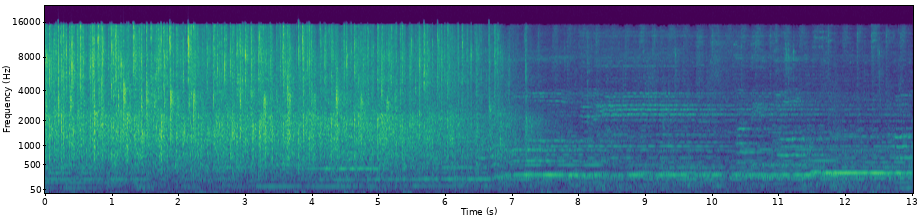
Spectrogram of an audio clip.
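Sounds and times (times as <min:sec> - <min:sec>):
audience applauding: 0:00.0 - 0:07.2
soft background music: 0:00.0 - 0:13.0.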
